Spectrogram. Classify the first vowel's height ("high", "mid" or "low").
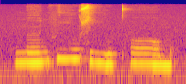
mid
